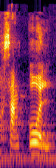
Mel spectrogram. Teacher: Huruf L yaitu adalah kontoid latelar, apiko-alveolar dan bersuara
